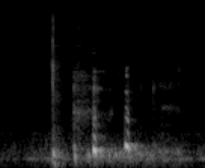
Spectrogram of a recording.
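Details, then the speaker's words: Adult's stomach growling (borborygmi) while talking: a few soft, bubbly gurgles and pops over a faint steady hum. "Oh, did you hear that? Sorry, that was my tummy."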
